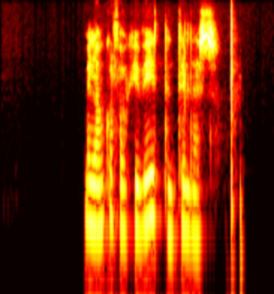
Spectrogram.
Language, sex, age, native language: Icelandic, female, 30-39, Icelandic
